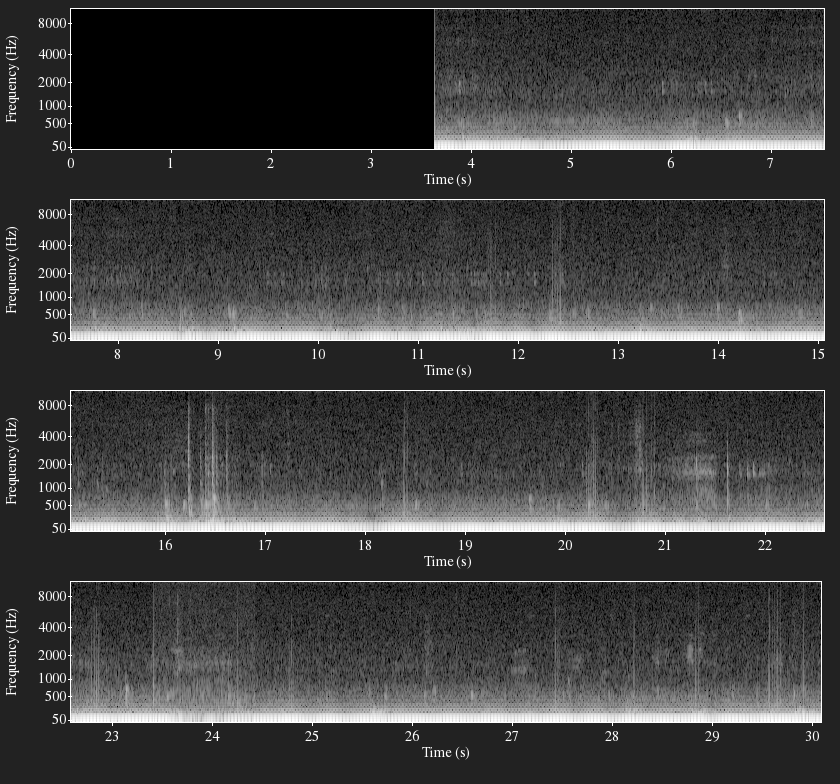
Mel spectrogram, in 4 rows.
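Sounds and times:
muffled boat engine rumble: 3.6s - 30.0s.

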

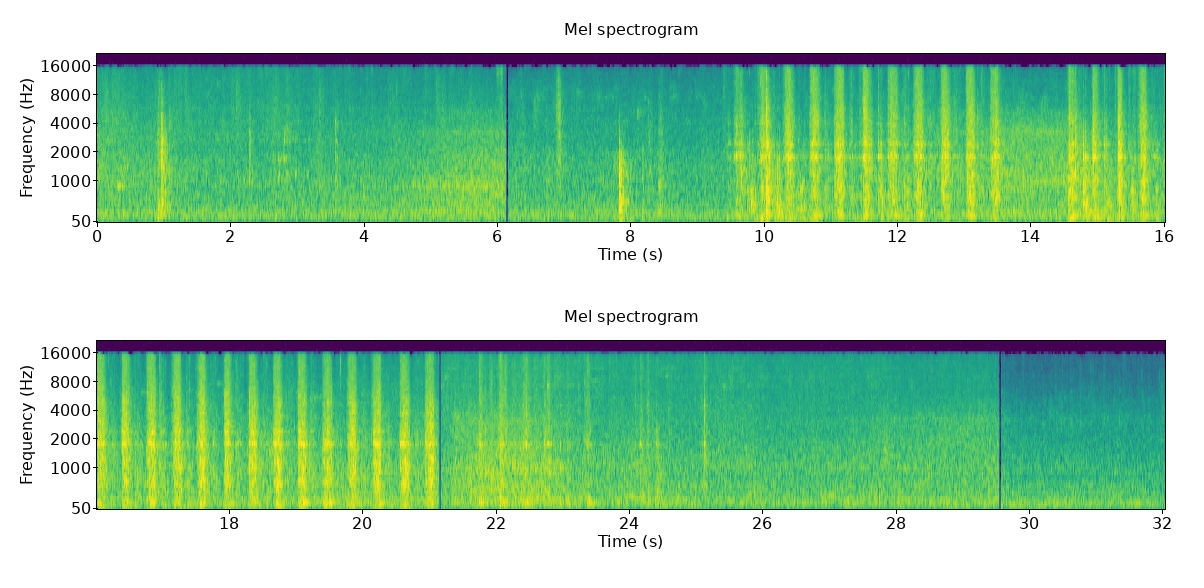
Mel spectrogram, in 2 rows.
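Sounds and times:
grater rasping vegetable: 9.4s - 13.8s, 14.6s - 24.6s.

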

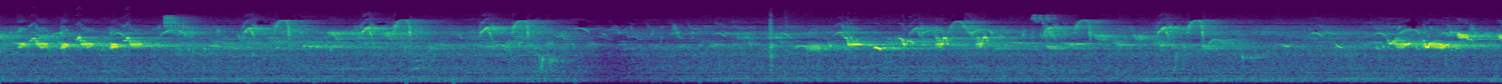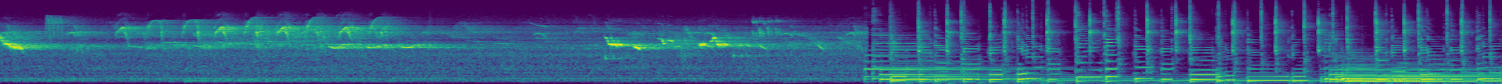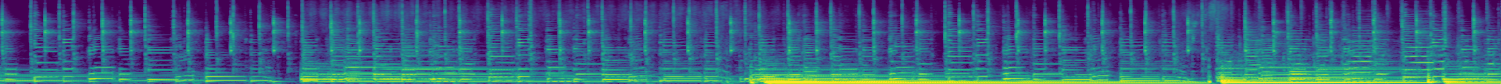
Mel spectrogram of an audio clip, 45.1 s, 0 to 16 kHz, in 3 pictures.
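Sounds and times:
small birds chirping: 27.6s - 45.0s.

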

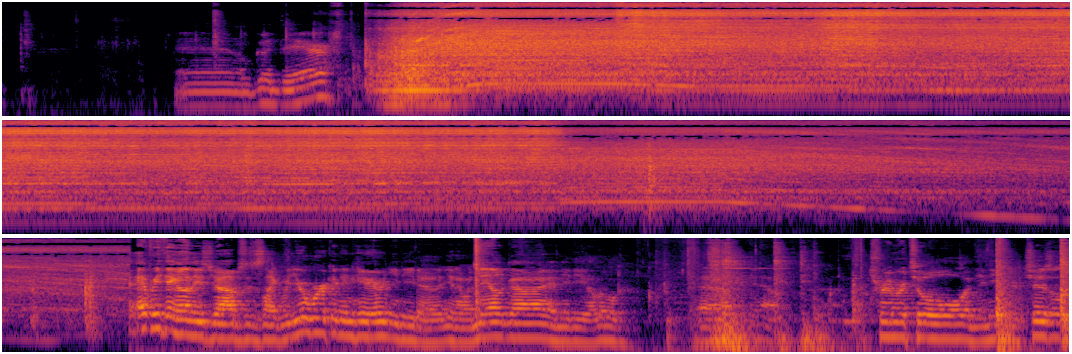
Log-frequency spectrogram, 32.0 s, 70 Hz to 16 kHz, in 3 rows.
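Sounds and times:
saw blade winding down: 3.6s - 10.5s, 14.4s - 22.7s
table saw cutting wood: 3.6s - 22.8s.

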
